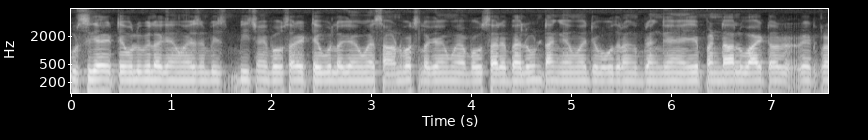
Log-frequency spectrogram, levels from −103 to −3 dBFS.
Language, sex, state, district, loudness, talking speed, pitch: Hindi, male, Bihar, West Champaran, -17 LUFS, 295 wpm, 110 Hz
